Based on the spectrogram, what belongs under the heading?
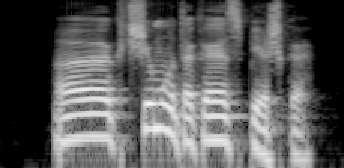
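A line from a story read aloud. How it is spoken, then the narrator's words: Sighing again. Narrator (Russian): Англичанин снова вздохнул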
